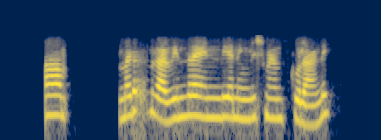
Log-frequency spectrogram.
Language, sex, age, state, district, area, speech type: Telugu, female, 30-45, Andhra Pradesh, Visakhapatnam, urban, conversation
